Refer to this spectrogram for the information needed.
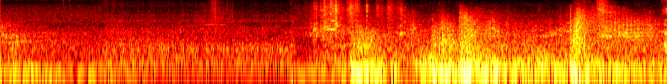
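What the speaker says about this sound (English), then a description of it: "That was an Arty round went in." An artillery shell from a tank game lands with a heavy, rumbling boom, followed by further crashing blasts and debris over a background engine drone, fairly loud and without talking.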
